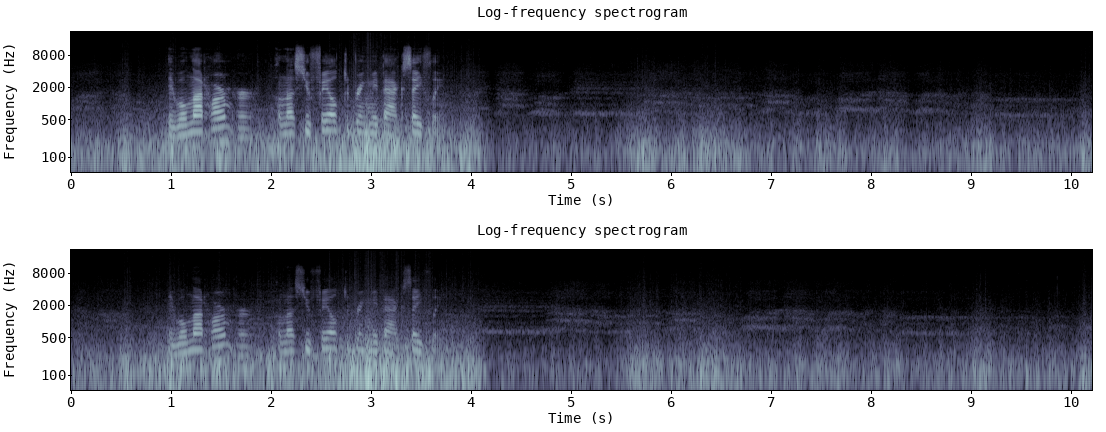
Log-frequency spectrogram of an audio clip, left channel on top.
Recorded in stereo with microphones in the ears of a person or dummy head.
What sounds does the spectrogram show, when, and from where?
1.0 s a man speaking: 60° left (ahead or behind)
